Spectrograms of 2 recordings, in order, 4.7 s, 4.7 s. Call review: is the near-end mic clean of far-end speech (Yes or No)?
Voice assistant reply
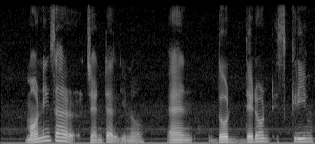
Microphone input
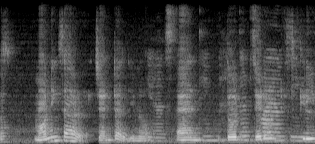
No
